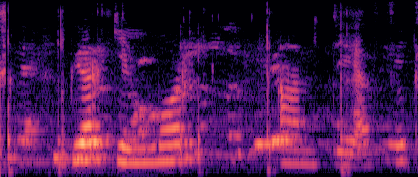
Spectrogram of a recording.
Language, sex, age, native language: Icelandic, female, 10, Icelandic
